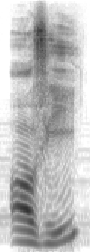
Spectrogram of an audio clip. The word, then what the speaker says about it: অভি: কার থাকে তাহলে অ এর উচ্চারণ ওর মতো হবে। যেমন অভি, অভি আমরা লেখার সময় ঠিক এইভাবে লিখি, তবে উচ্চারণের সময় এইভাবে অভি বলি।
